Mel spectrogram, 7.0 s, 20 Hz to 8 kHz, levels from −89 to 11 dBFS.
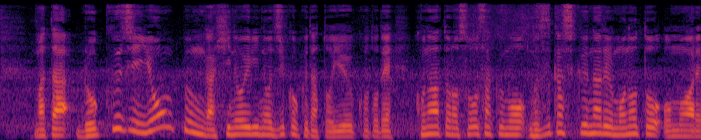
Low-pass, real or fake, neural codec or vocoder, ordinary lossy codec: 7.2 kHz; real; none; AAC, 32 kbps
